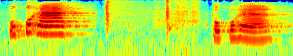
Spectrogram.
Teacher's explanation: Close your lips firmly and release the sound quickly. Do not release a puff of air.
